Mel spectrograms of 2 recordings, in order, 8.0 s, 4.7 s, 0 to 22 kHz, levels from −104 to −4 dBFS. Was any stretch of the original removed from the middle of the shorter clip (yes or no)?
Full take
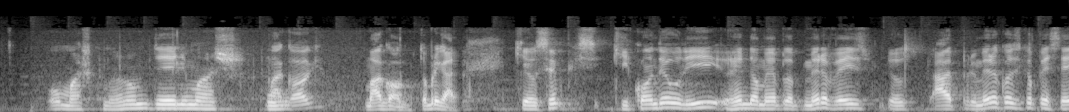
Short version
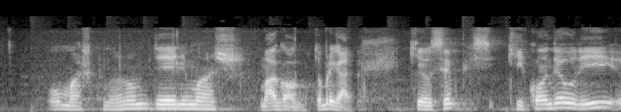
yes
